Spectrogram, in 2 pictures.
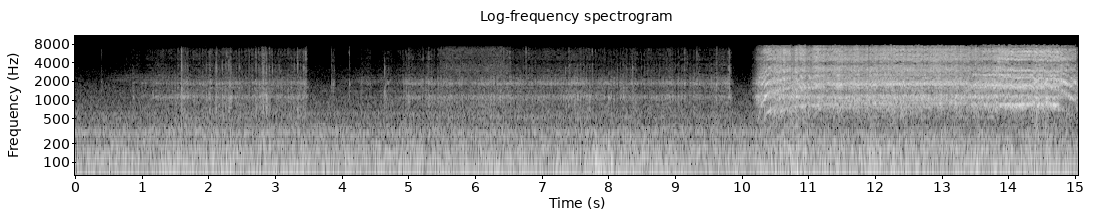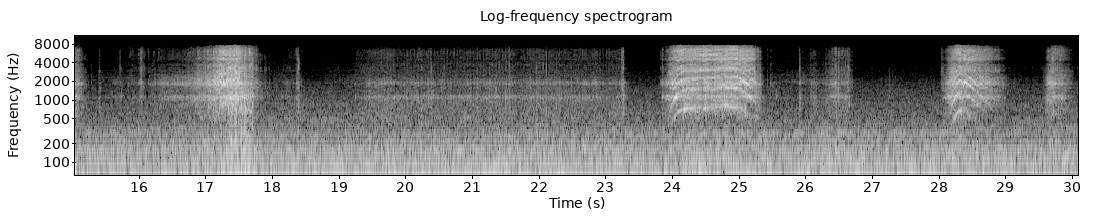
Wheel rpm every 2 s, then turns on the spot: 10, 20, 20, 20, 10, 160, 230, 110, 50, 10, 20, 20, 90, 0, 20.
0-10 14-18 20-22 24-26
